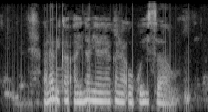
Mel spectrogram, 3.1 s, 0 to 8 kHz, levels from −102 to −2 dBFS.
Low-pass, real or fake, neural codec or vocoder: 7.2 kHz; real; none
